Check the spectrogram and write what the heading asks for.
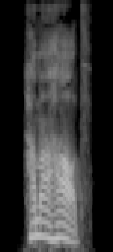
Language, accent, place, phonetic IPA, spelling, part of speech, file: German, Germany, Berlin, [ˈhamɐˌhaʁt], hammerhart, adjective, De-hammerhart.ogg
- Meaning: very hard, difficult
